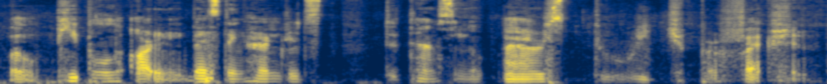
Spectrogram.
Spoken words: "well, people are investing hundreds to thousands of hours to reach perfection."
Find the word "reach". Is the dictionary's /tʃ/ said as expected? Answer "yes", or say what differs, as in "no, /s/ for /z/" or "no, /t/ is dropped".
yes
